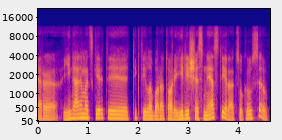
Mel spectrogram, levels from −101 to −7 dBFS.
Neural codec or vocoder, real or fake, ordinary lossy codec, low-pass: codec, 24 kHz, 0.9 kbps, WavTokenizer, large speech release; fake; Opus, 16 kbps; 10.8 kHz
